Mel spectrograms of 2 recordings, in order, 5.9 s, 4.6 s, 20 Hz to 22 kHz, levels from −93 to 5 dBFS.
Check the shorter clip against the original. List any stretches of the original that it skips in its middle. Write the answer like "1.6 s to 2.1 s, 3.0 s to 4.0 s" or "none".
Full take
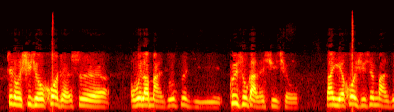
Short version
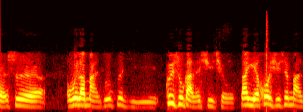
4.5 s to 4.8 s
